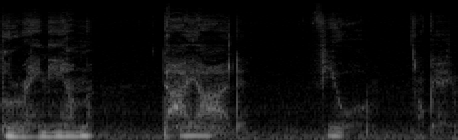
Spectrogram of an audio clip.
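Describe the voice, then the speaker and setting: A person in an ASMR roleplay voicing a gentle, attentive mechanic who tends robots, speaking formally and deliberately in a soft, breathy whisper. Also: medium pitch, fairly even intonation, a little hiss or hum. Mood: soothing, attentive. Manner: slow, deliberate, soothing, formal.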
